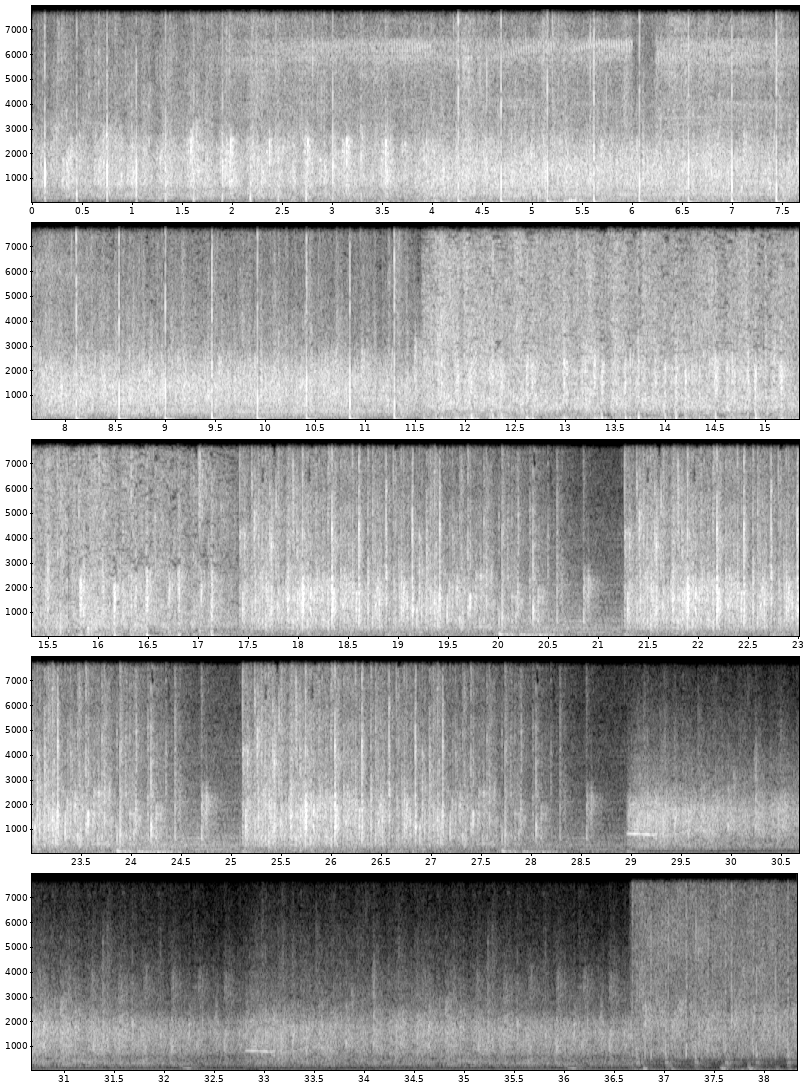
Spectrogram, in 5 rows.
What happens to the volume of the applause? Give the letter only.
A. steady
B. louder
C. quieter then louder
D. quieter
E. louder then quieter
D.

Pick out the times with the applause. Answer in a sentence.
The applause can be heard from 0.0 to 38.2 s.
